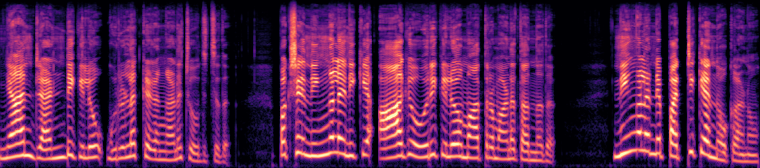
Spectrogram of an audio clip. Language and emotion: Malayalam, angry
